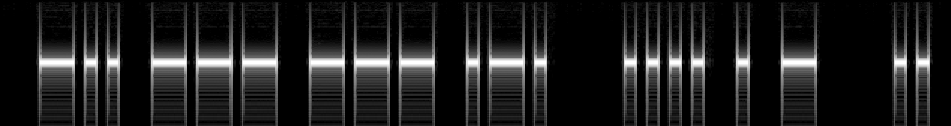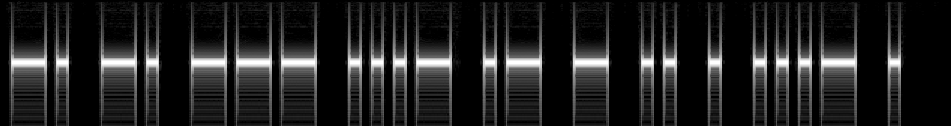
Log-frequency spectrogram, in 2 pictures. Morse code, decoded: DOOR HET INNOVATIEVE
